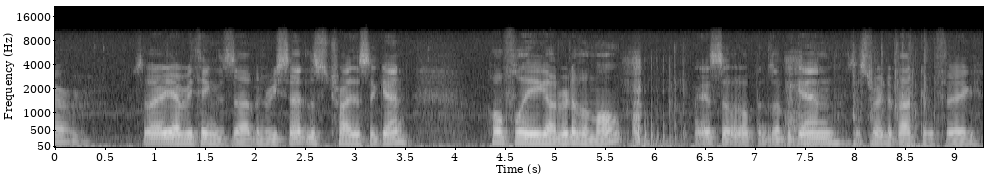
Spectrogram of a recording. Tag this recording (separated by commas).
Speech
